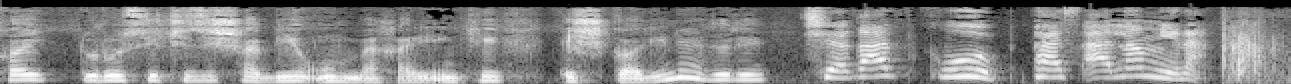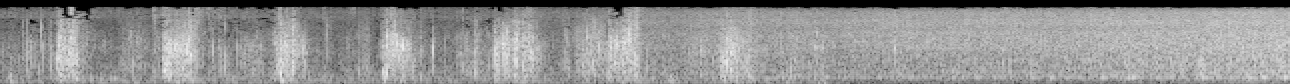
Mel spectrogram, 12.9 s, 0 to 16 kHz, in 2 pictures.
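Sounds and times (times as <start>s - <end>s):
speech: 0.0s - 6.5s
hurried footsteps crunching: 5.9s - 10.6s
rain falling: 8.0s - 12.8s.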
